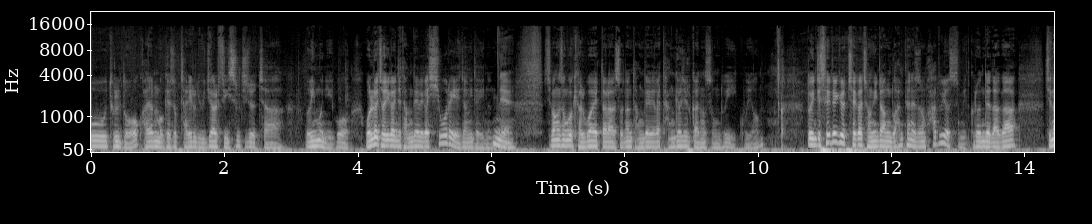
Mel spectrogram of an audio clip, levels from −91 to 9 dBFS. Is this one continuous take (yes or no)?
no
